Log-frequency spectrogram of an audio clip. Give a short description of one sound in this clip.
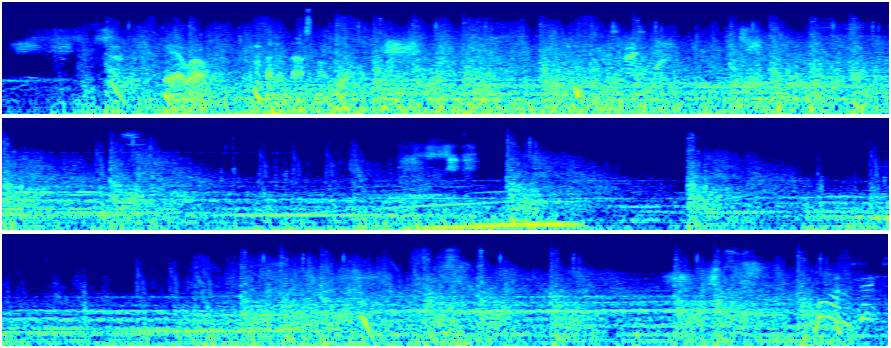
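Plasma bolts explode with sharp bangs nearby.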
